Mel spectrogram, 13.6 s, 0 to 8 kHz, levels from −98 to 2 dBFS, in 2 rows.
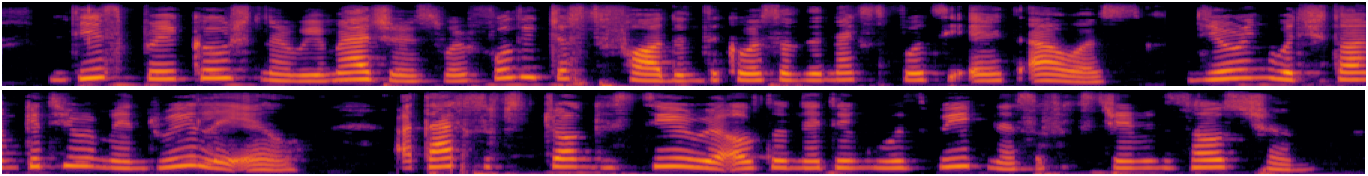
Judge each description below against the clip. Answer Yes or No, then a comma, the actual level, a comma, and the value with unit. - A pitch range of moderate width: Yes, average, 3.8 semitones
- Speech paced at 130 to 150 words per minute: Yes, average, 140 wpm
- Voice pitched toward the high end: Yes, high, 245 Hz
